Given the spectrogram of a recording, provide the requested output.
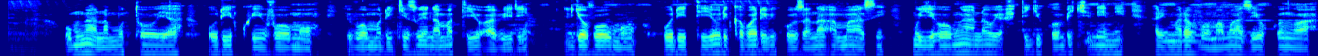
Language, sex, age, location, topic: Kinyarwanda, male, 18-24, Huye, health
